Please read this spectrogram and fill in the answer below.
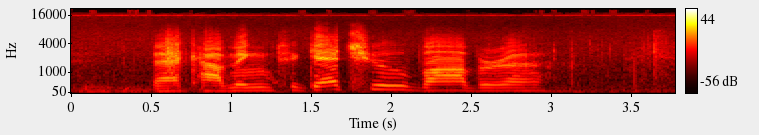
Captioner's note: scary voice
